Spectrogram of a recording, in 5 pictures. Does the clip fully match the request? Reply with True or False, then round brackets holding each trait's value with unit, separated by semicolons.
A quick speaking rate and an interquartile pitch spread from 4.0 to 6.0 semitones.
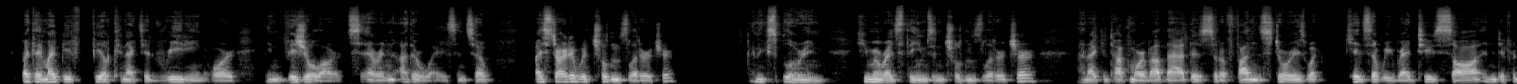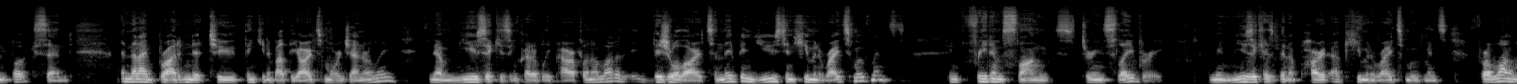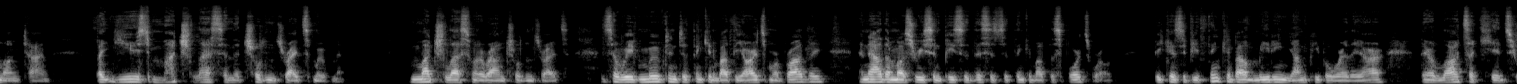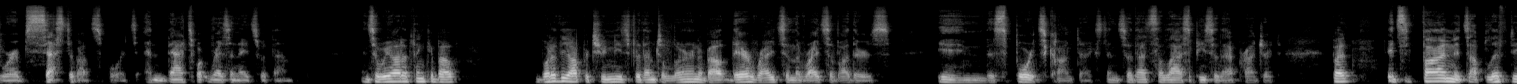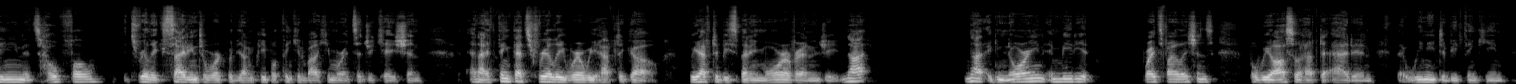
False (210 wpm; 2.9 semitones)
